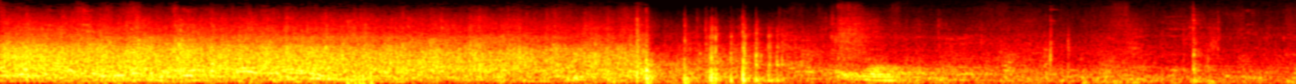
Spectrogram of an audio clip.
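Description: Audience applause with voices mixed in, dense at first, then breaking up into a few scattered claps about four seconds in and dying away under chatter.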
